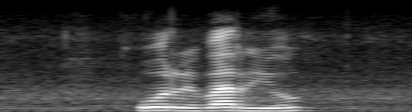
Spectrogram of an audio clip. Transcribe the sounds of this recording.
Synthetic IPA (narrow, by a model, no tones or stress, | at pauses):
ɣʊrɪβarɪjo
